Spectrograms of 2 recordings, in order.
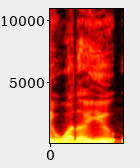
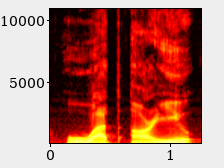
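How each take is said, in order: First: "what are you" linked, T as a quick D; flat T. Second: "what are you" slowly, each word separate; careful full form. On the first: Teacher showing how Americans say it, flat T. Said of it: "on dit rapide". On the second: Teacher giving the written example, slow and careful. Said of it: "Hein, exemple". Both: Shown as a demonstration.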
